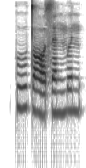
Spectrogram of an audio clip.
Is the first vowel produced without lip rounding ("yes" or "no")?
no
